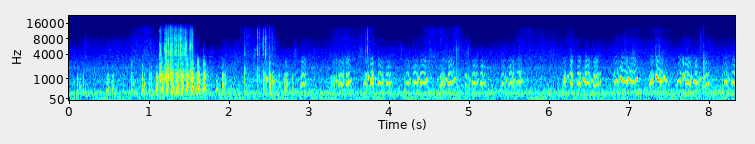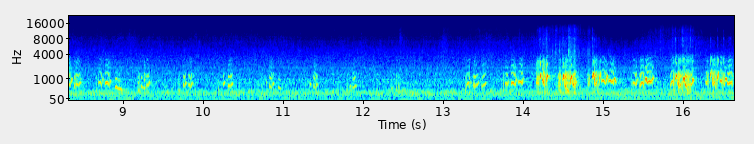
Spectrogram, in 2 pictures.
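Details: Pet guinea pig vocalising indoors with no background music: a run of short squeaky chirps and rumbling notes, quickening into bursts, with a loud thump early on and a fresh flurry of squeals near the end.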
